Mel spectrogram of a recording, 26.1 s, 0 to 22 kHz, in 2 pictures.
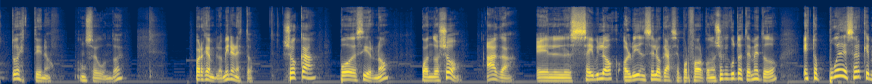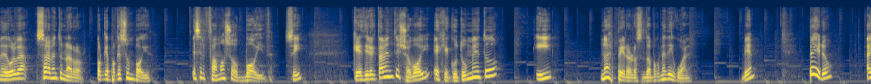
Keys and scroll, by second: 0.0-5.3 typing, 6.7-8.6 typing, 8.5 Escape, 10.6 l, 11.6 Escape, 12.7 h, 13.4 l, 14.3 shift+k, 14.5 Escape, 14.8 l, 18.0 h, 18.9 v, 19.5 e, 19.9 Escape, 20.3 h.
